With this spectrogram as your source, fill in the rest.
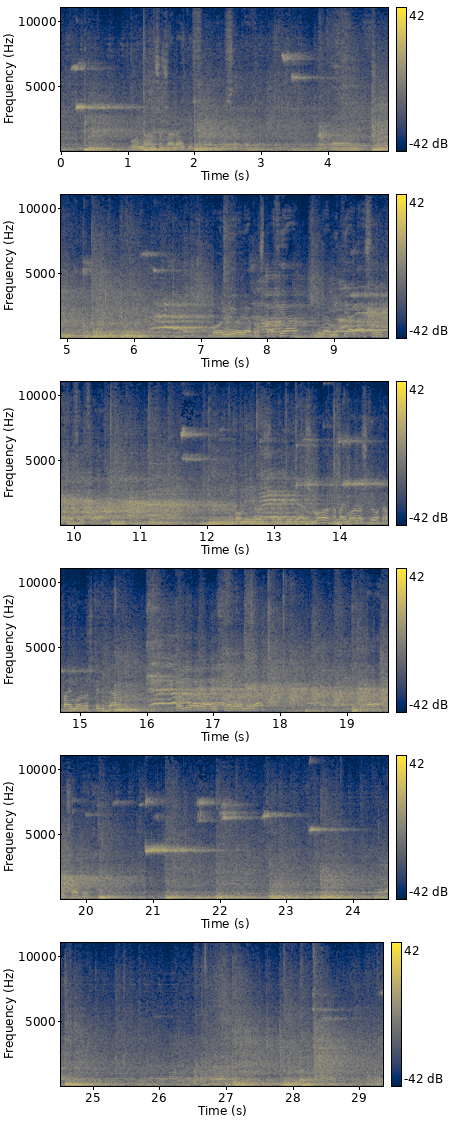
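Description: Men shout to each other across the echoing hall.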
